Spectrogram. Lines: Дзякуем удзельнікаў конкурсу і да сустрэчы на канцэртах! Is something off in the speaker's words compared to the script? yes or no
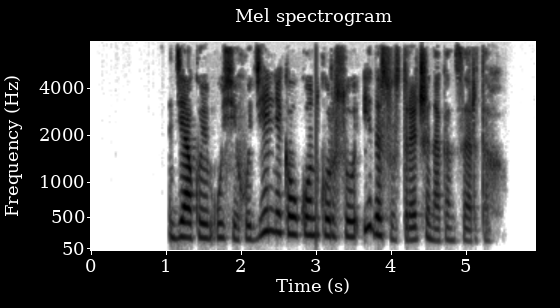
yes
